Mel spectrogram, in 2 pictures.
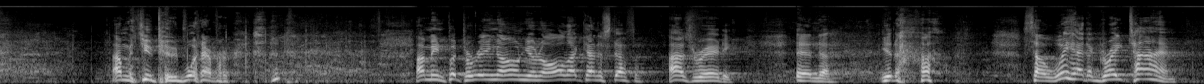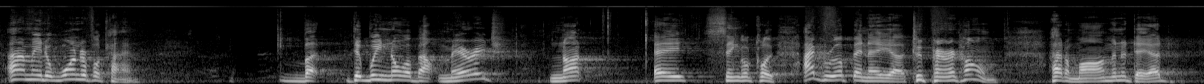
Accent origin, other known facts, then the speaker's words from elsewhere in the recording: the South, United States; We're from the South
